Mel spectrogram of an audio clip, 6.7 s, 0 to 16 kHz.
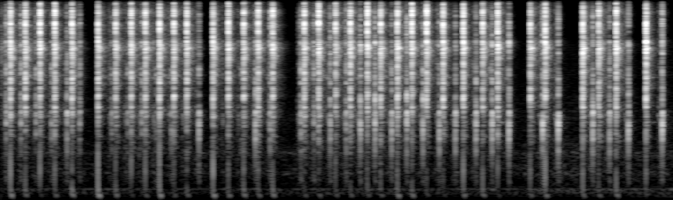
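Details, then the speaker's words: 2002 Toyota Solara SLE with a starter problem, won't turn over: rapid sharp clicking in quick bursts, several a second, with no cranking; starter solenoid chattering, owner suspects a bad solenoid and tries banging on the starter. "I'm gonna bang on it and maybe I can get this freaking thing to start but I'm by myself so maybe I can bang on it and get it started but it seemed like the solenoids just jacked up"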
